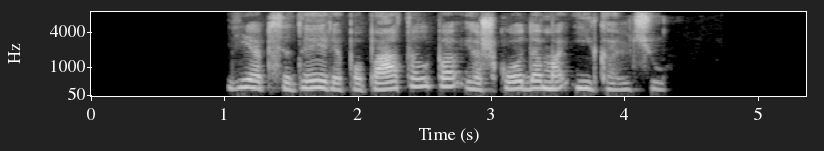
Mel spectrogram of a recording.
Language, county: Lithuanian, Klaipėda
